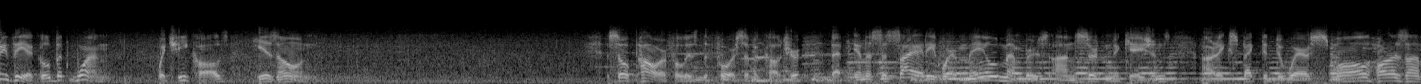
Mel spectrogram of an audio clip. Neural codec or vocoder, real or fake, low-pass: none; real; 7.2 kHz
